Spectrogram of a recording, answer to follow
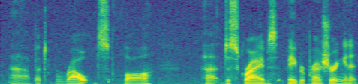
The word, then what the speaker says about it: Raoult's law: lowered is called uh raoult's law and i think i'm pronouncing that correctly if you anyone knows a better pronunciation feel free to let me know but route's law describes vapor pressuring and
